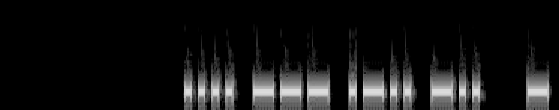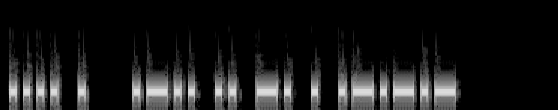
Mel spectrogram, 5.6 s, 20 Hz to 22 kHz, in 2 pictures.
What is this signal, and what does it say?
Morse code, heard as a keyed tone, about 34 wpm, 700 Hz. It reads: HOLD THE LINE.
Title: Sentences from Top 1000 Words - Review Part 2 - 35wpm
